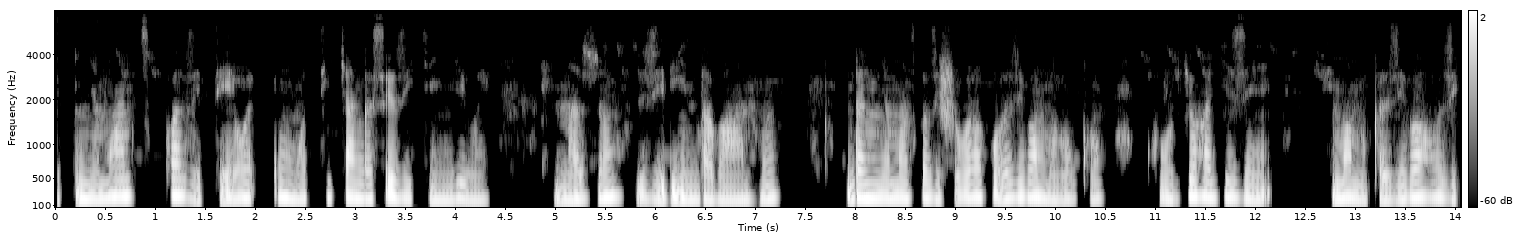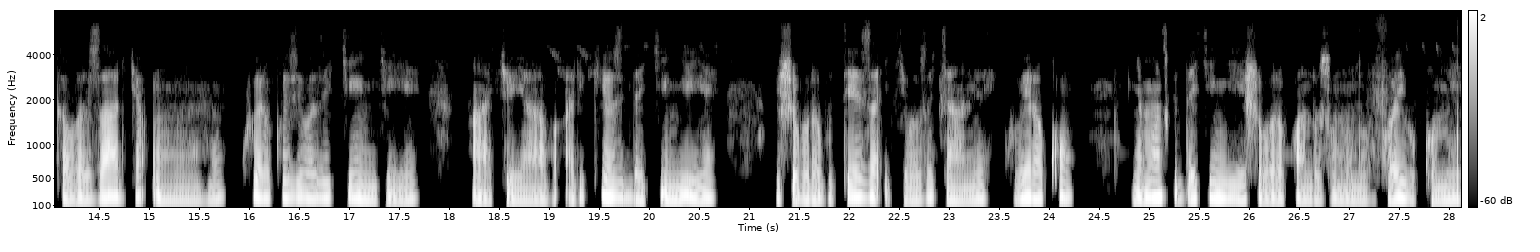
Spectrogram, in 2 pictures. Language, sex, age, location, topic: Kinyarwanda, female, 18-24, Nyagatare, agriculture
